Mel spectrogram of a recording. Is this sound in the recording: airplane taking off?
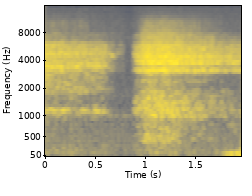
no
